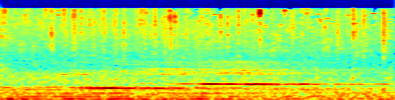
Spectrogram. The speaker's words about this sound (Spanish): Suena el viento.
